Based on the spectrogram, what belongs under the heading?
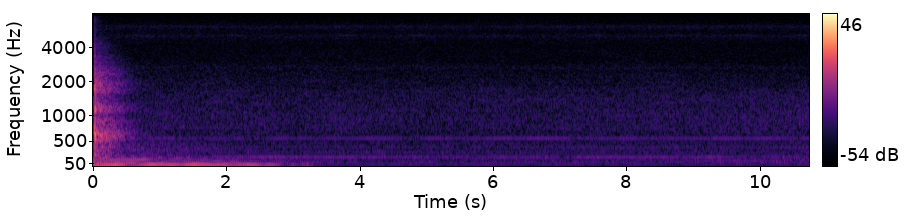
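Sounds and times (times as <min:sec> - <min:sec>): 
single loud knock: 0:00.0 - 0:03.3
quiet low hum: 0:00.0 - 0:04.0.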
